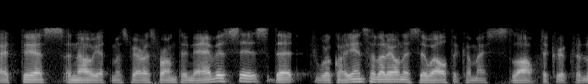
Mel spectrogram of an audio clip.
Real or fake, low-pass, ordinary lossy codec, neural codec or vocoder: fake; 5.4 kHz; Opus, 24 kbps; codec, 16 kHz in and 24 kHz out, 0.4 kbps, LongCat-Audio-Codec, fine tuned four codebook decoder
